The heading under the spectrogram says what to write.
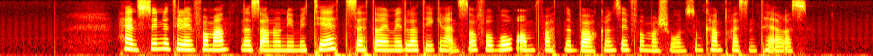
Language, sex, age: Norwegian, female, 26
